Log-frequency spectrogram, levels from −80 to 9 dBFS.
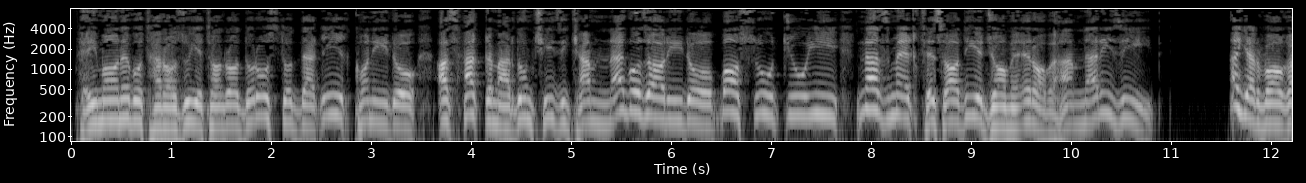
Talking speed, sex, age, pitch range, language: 135 wpm, male, 50-69, 150-205 Hz, Persian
